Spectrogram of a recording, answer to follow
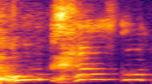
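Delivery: falsetto wail of disbelief; high mock horror; high shocked cry. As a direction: shriek it like a scandalised prude. Hall's shocked reaction acted.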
